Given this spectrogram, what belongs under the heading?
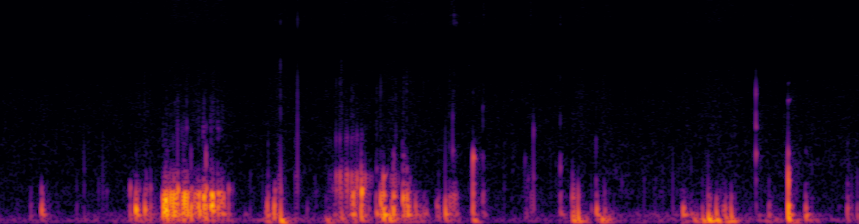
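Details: Loud, frequent stomach gurgles and bubbling rumbles from the person's own belly, reported as painless, after a recent hospital visit; borborygmi from gas and fluid moving through the gut.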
